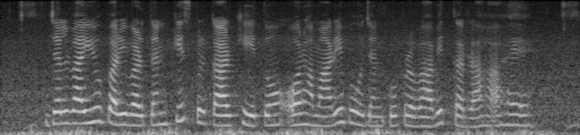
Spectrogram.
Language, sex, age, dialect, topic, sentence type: Hindi, female, 41-45, Hindustani Malvi Khadi Boli, agriculture, question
